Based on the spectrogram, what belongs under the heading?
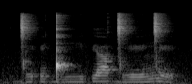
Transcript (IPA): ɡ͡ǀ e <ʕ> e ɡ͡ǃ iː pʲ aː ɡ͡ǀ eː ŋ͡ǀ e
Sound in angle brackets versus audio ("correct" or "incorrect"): incorrect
